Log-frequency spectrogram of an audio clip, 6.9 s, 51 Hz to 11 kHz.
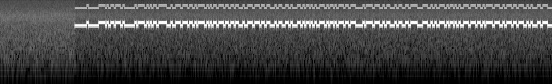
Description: RTTY (50 baud, 450 Hz shift), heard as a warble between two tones, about 2350 Hz centre. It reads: ESTA ES LA CIUDAD MENCIONADA EN …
